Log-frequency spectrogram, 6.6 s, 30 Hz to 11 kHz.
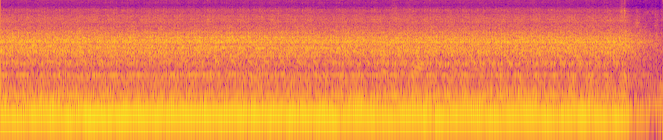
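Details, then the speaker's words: Engine after replacing the throttle linkage ends, before adjusting the idle screw: deep, slow, steady thumping idle at about three to four beats a second, roughly 300 rpm; idle speed set too low. "It's idling at like literally 300 RPMs. And you ideally want that bumped up to at least 5."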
